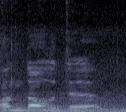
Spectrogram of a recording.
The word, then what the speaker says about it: Underwood: So Underwood is pronounced Underwood, so it's Underwood International College.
